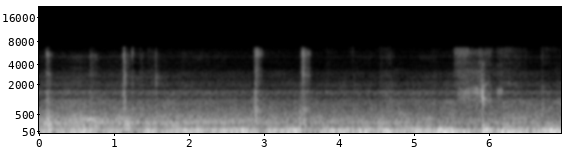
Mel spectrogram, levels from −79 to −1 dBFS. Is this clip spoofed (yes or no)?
yes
